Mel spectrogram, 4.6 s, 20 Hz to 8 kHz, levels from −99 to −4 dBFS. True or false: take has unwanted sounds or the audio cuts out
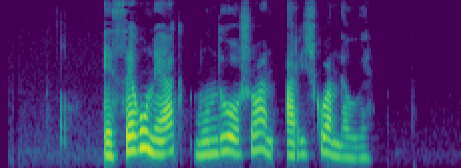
false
